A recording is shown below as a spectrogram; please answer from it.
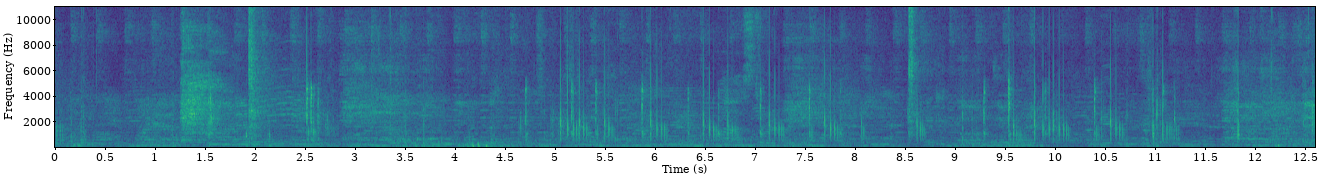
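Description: Foosball in fast play: a busy run of sharp clacks and knocks as the ball is struck by the rod men and rebounds off the table, thickest from about two seconds in. Background music and faint voices run underneath.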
